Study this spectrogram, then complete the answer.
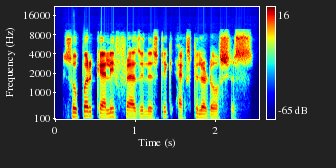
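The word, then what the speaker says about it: supercalifragilisticexpialidocious: ये Indian pronunciation है, super कैलिफ्रैजिलिस्टिक एक्सपियालिडोसिस। अब देखते हैं ब्रिटिश। ब्रिटिश और इंडियन लगभग लगभग सेम ही रहता है जनरली।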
